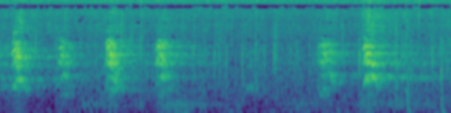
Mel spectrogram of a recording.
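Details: Two beagles, brother and sister, trailing a snowshoe hare that circles in woods, through fresh snow, sleet and rain: loud ringing bays in quick bursts, about seven across a few seconds, with pattering rain behind.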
